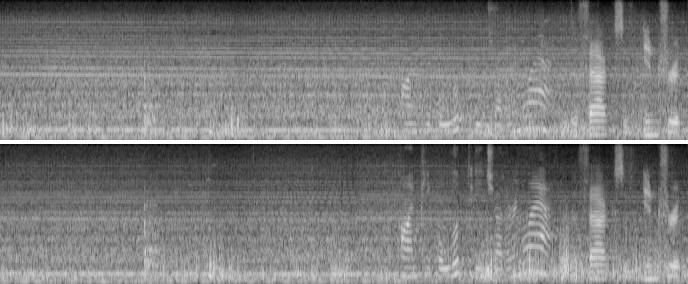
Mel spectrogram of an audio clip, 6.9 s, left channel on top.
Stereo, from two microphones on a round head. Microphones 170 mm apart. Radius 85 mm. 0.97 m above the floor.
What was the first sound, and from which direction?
Knocking, 5° right (ahead or behind).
